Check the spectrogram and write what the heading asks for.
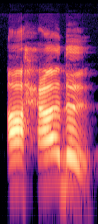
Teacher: उसके बाद दाल पर कलकला, उसकी जो जुम्बिश है सबसे ज्यादा दर्जे वाली है वो होगी, क्योंकि इधर हम हरफे कलकला को खुद साकिन कर रहे हैं, इस वजह से।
